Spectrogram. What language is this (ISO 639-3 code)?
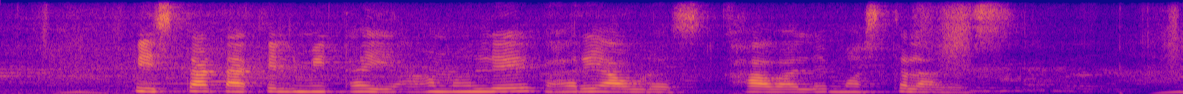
mar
